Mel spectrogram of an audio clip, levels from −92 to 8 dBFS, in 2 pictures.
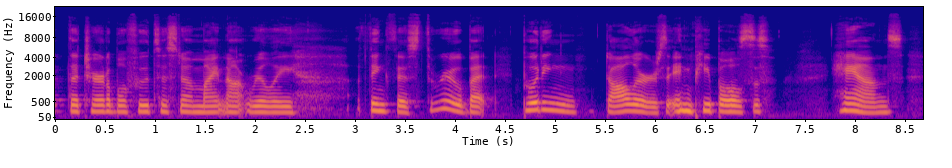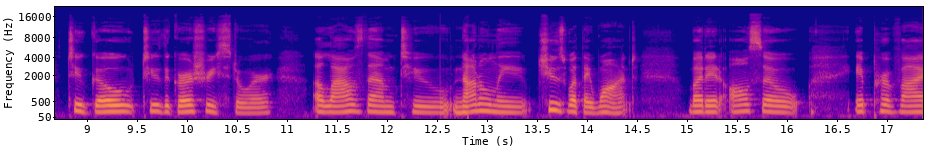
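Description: At 12.54 s the level leaps up by about 6 dB and stays there until 12.82 s: a sudden gain jump. The speech and the background noise rise together, which likely means a digital gain change was applied in one step, without a ramp.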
